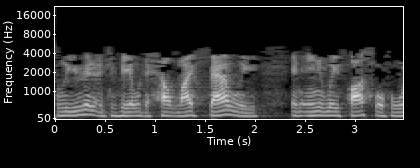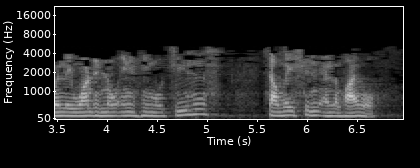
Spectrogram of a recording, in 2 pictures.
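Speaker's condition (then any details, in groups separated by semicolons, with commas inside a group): Cleft palate; congenital cleft palate, multiple surgeries with long hospital stays in childhood in 80s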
